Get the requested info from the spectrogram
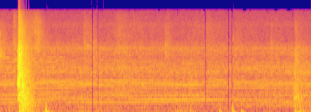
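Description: Maruti Suzuki Wagon R CNG car's engine idling steadily, with a sharp thump about a third of a second in and a couple of lighter knocks near the end.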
